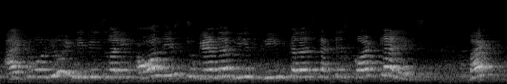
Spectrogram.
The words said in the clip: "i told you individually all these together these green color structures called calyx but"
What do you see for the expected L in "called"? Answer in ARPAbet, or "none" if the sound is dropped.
L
